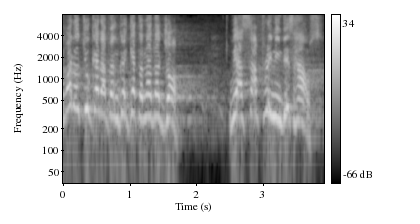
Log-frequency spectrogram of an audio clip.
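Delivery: mocking child. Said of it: "criticize your father and say".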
